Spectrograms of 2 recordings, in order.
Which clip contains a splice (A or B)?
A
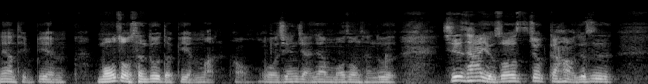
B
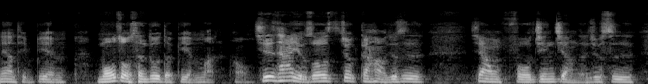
B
